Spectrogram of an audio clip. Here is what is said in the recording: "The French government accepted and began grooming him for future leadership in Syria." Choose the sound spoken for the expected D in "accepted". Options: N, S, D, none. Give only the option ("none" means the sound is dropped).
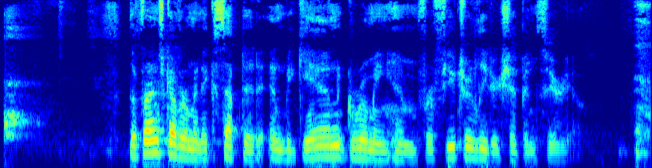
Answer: D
